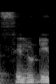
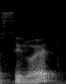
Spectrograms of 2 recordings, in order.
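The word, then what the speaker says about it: silhouette: আমি যদি গুগলে এইটার যে উচ্চারণ, যেটা অনেকে সিলুটি বলে বা সিলুয়েট বলে, এটাকে যদি গুগলে আপনি সার্চ করেন, এটার অরিজিনাল উচ্চারণটা হচ্ছে সিলুয়েট।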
